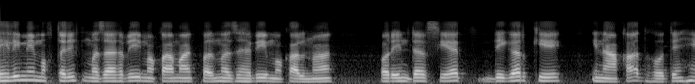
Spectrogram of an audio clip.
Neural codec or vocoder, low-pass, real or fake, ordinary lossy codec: codec, 16 kHz, about 1 kbps, DyCAST, with the encoder's durations; none; fake; none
